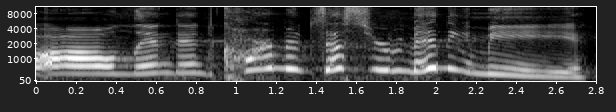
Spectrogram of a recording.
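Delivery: high, cooing mock visitor voice. People seeing her daughter and calling her a mini-me, cooing. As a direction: gush like a charmed stranger.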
